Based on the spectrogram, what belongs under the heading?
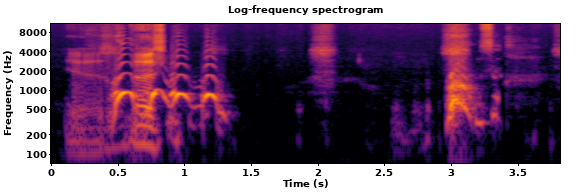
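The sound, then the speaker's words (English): A person imitates a dog barking, a quick run of four yappy, arching barks, then a pause and a single louder bark. Clear, with no other talk. “I'll bark and see if she responds.”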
